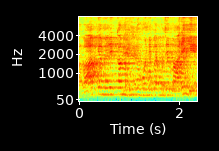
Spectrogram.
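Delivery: plain reading voice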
